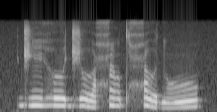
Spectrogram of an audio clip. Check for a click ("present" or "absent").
absent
